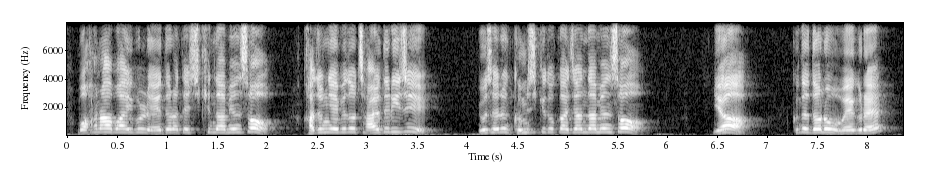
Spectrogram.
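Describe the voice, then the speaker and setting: A man's voice: very high voice, clean tone, pitched above the performer's own voice. A man voicing a pushy male acquaintance who jeers and fires off needling questions. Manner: jeering, needling rhetorical questions. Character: taunting, mocking male acquaintance, scornful and pushy.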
